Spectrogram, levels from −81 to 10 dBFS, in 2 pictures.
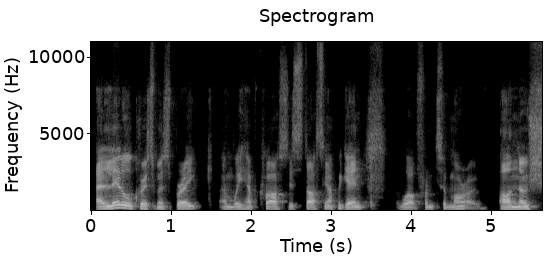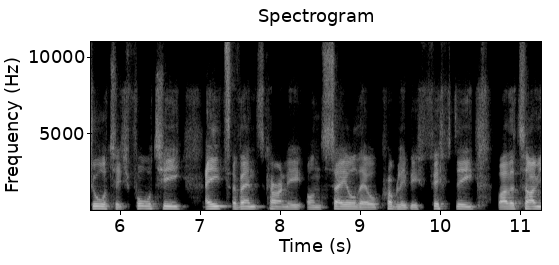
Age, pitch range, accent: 30-49, 105-125 Hz, British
